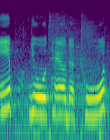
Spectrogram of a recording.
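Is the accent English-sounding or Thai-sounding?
Thai-sounding. It is said with a Thai accent. "ลองสำเนียงไทยกันดูบ้างนะคะ"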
